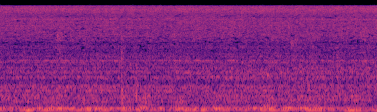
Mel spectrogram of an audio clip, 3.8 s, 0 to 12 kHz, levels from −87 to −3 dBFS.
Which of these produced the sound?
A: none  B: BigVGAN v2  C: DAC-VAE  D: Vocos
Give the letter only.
A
